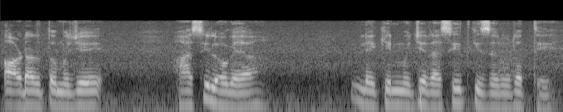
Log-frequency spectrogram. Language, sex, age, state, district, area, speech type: Urdu, male, 30-45, Maharashtra, Nashik, urban, spontaneous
